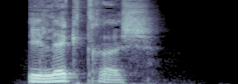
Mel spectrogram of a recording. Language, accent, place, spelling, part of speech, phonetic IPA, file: German, Germany, Berlin, elektrisch, adjective, [eˈlɛktʁɪʃ], De-elektrisch.ogg
- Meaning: electric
